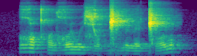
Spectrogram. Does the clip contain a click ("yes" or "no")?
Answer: yes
